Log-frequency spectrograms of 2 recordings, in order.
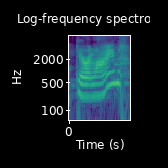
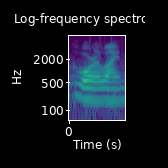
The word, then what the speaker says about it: Coraline: Coraline, why don't you go visit that actress downstairs? Miss Spink? Sorry. But you No, my said she's daughter. a dingbat. How nice to see you, Caroline. Still Coraline, Miss Spink.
